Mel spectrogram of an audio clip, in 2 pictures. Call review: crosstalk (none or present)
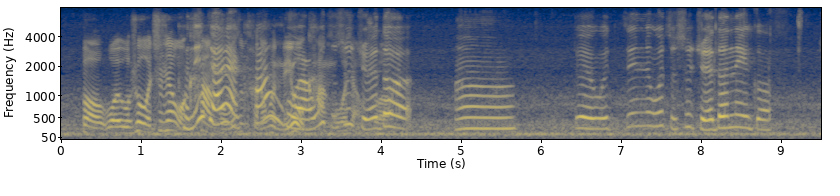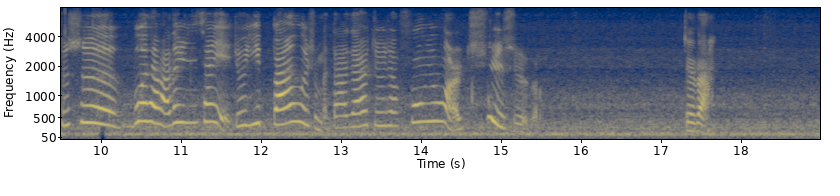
present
